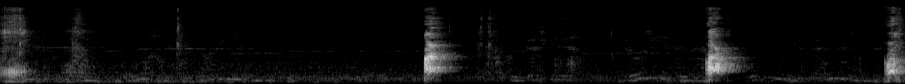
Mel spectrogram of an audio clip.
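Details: French Bulldog named Amelie, normally quiet, barking to demand a walk while the owner dawdles; loud sharp single barks spaced about three seconds apart, with quieter low whines and grumbles between them.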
